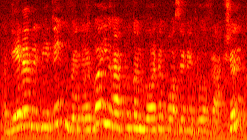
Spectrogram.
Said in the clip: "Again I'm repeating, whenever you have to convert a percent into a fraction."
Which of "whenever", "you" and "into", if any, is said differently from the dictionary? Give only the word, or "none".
whenever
